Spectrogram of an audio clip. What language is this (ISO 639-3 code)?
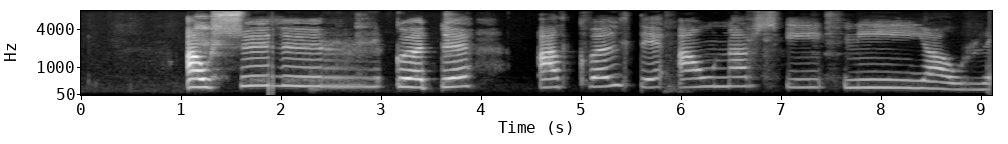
isl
